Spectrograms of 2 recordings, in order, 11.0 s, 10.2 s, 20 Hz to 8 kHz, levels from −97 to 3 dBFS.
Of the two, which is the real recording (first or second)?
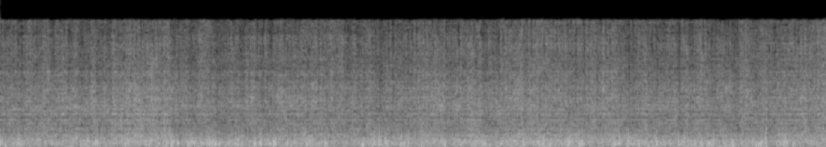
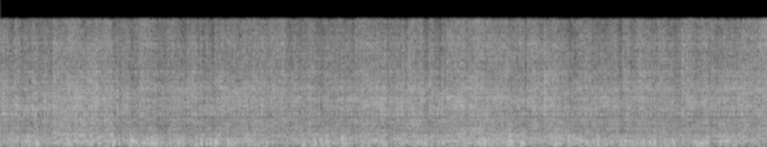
first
